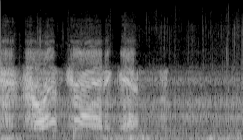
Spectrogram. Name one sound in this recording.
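A man's voice comes through a radio loudspeaker, crackly and thin.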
